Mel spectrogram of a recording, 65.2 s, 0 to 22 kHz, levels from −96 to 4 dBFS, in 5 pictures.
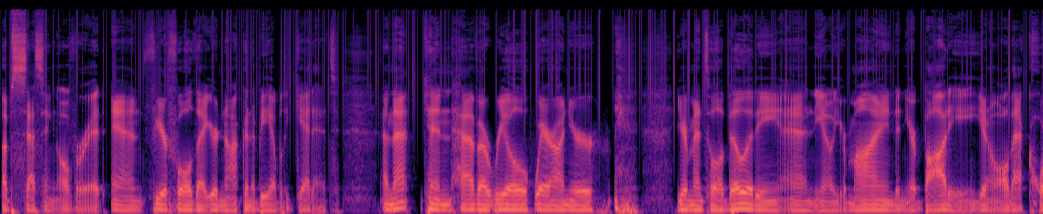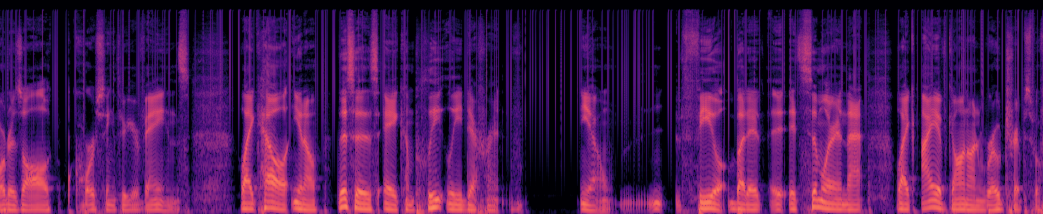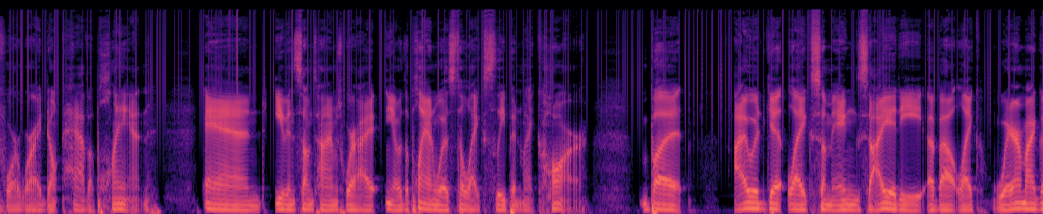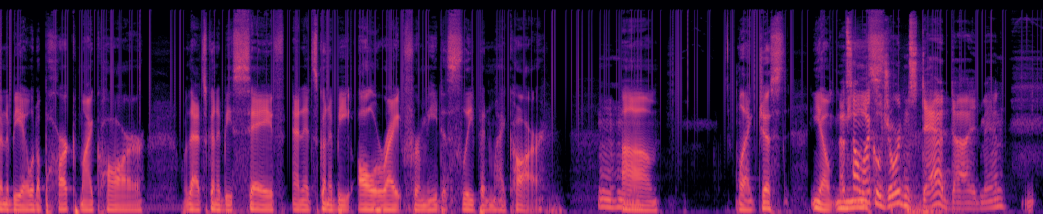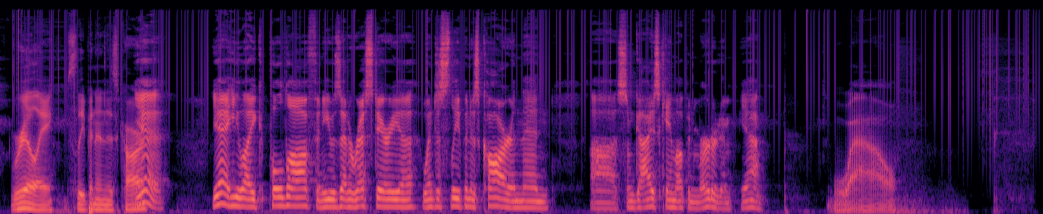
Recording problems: crackle, like an old record; faint; 25 dB below the speech

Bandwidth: 18 kHz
